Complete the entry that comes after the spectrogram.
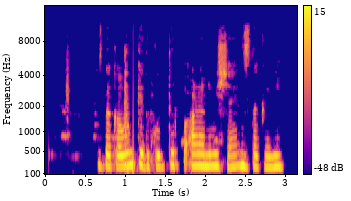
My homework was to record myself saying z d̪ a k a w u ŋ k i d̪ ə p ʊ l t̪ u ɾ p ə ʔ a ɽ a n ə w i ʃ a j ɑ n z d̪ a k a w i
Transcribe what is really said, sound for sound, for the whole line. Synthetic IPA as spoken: z d̪ a k a w u ŋ k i d̪ ə k ʊ l t̪ u ɾ p ə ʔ a ɽ a n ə w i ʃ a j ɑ n z d̪ a k a w i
